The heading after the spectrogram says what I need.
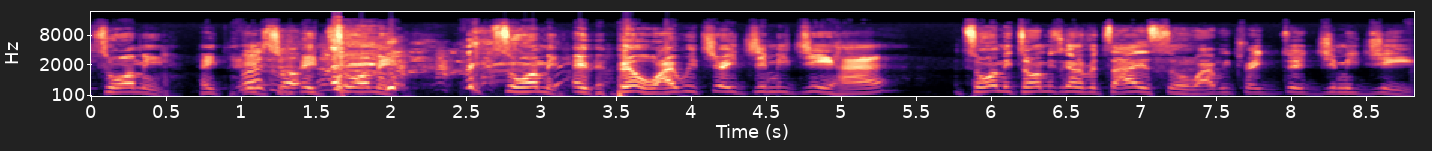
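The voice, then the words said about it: Impression of a football fan. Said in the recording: “that is a beautiful impression ... That was good ... That shit was good”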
